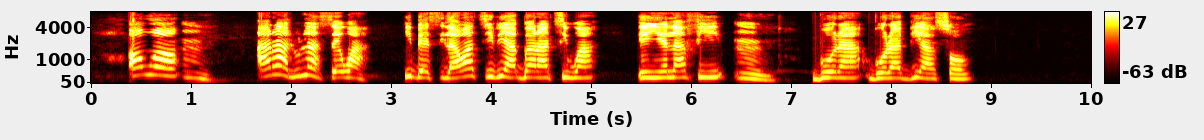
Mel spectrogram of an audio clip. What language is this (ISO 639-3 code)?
yor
